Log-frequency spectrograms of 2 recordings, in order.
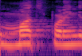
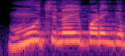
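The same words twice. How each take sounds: First: मच said with a short a sound; correct reading. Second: मूछ said with a long oo, the wrong way; wrong reading. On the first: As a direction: read मच short, like much. (मच को छोटे अ के साथ सही पढ़ना) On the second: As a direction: read मूछ with long oo as a mistake. (मूछ को लंबे ऊ के साथ गलत पढ़ना) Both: Shown as a demonstration.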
